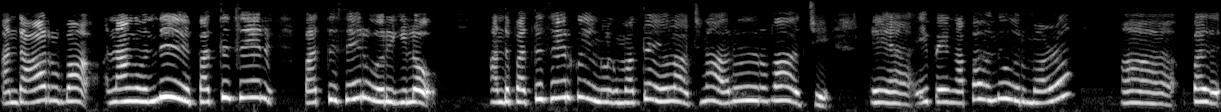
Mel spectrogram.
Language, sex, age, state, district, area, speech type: Tamil, female, 18-30, Tamil Nadu, Cuddalore, rural, spontaneous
